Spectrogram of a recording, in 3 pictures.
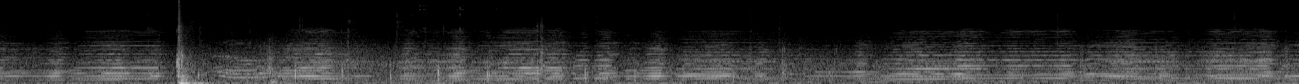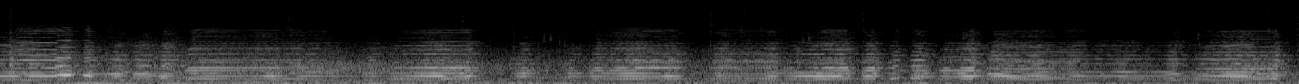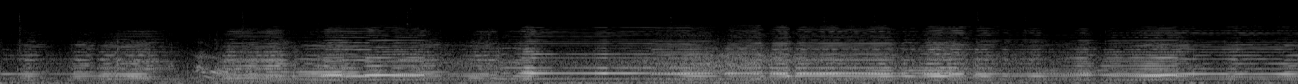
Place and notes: Accordionist outside the Arminius Halle
Often playing beside the entrance to the market hall and saying hello as you pass by.
Berlin, Germany, September 2011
